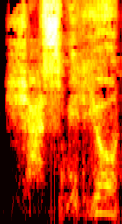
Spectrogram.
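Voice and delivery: forceful, slow stage whisper; hushed triumph. Acted. Husband revealing his profit to wife, in a triumphant whisper. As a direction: whisper the big figure with weight.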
